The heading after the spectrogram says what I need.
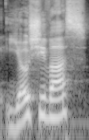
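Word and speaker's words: Iosivas: Uh, Andre Yoshivas, yes, that's how you pronounce his name, is a the He's like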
